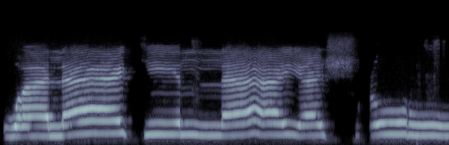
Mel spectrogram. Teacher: Ini ada nun sukun ya, nun sukun bertemu dengan huruf lam ya, nun sukun bertemu dengan huruf lam, termasuk tadi ya, idgham bila gunnah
